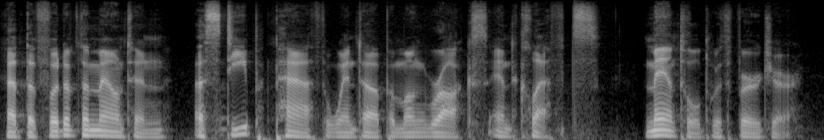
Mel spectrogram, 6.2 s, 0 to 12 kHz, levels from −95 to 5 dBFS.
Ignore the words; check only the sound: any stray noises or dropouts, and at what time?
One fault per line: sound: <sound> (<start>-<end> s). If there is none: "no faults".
no faults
